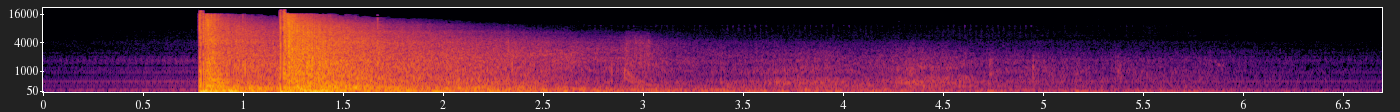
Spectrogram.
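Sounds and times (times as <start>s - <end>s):
Chieftain tank firing armour piercing round: 0.8s - 5.8s.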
